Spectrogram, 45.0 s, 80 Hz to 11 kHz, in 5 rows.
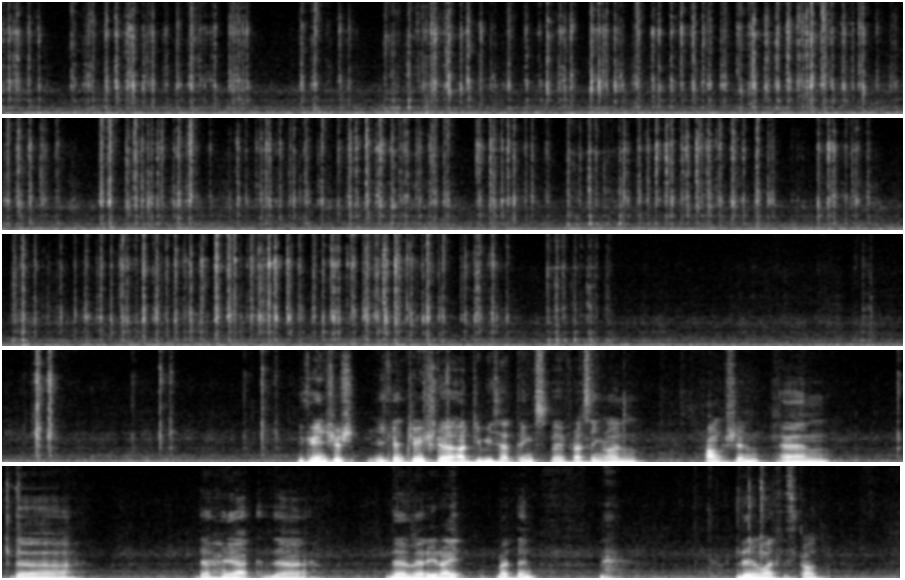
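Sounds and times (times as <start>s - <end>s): mechanical keyboard typing: 0.0s - 24.2s, 27.2s - 27.6s, 28.4s - 28.8s, 29.5s - 29.9s.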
